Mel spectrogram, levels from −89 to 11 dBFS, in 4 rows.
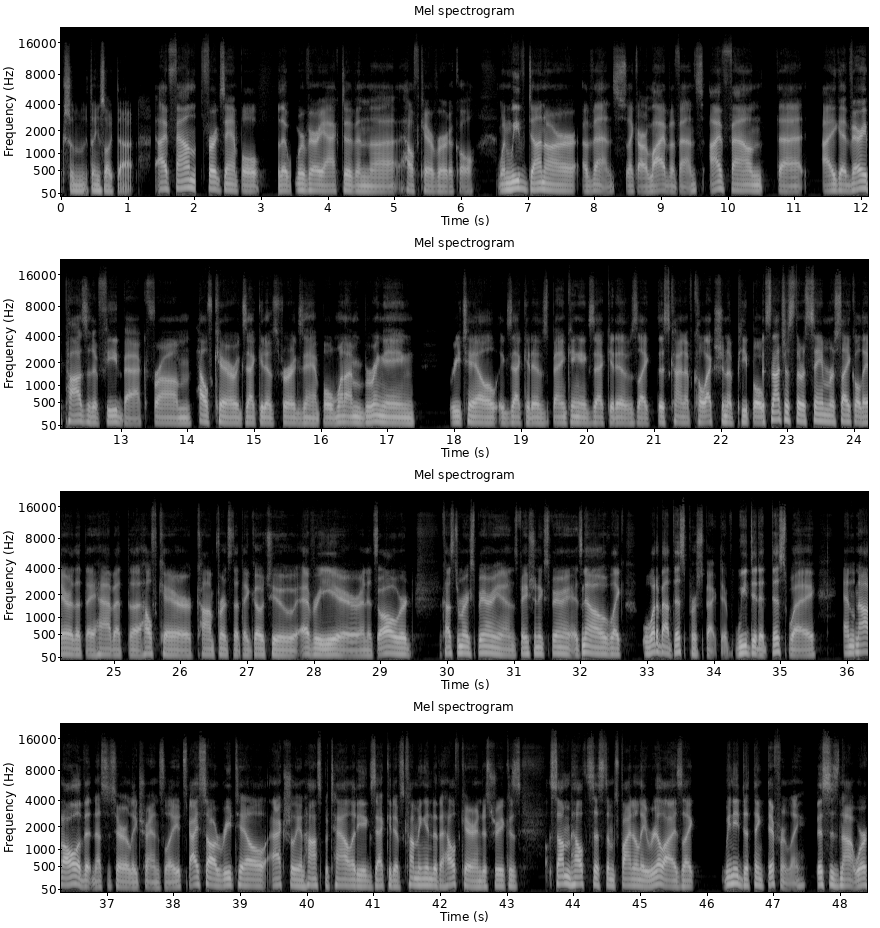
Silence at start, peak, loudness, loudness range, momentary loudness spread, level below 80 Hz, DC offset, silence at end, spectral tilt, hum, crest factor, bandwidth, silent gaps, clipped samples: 0.05 s; -8 dBFS; -26 LUFS; 2 LU; 7 LU; -54 dBFS; under 0.1%; 0 s; -5.5 dB/octave; none; 18 dB; 17 kHz; 1.34-1.41 s; under 0.1%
